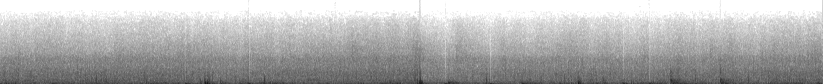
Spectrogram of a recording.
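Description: Steady hiss of an old optical film soundtrack, broken by scattered irregular knocks and thuds, the sharpest about two and four seconds in.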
